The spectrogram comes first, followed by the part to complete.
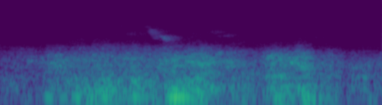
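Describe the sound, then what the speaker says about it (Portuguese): Thunder rumbles low and distant, a soft, rolling growl that swells and fades across a couple of seconds with nothing else over it. "O microfone tá sem ruído, será que pegou esse trovão?"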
